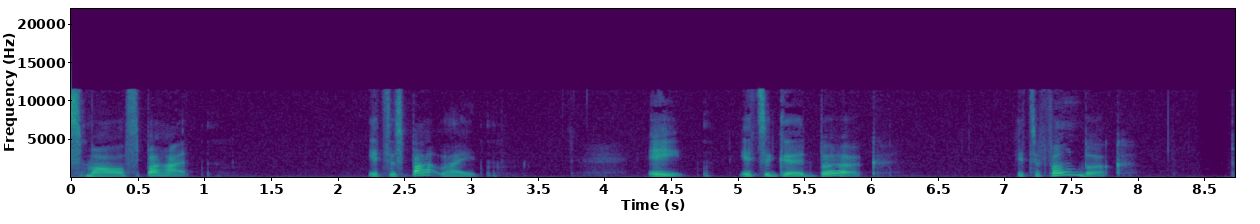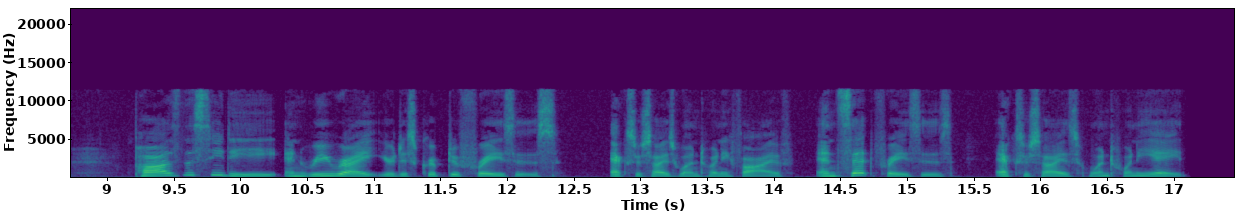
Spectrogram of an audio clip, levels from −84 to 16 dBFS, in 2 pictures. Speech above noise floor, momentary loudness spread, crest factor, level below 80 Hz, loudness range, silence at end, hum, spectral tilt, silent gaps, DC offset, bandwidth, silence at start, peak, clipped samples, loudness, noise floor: 39 dB; 15 LU; 22 dB; -64 dBFS; 6 LU; 0.4 s; none; -3.5 dB/octave; none; under 0.1%; 11.5 kHz; 0 s; -4 dBFS; under 0.1%; -25 LUFS; -64 dBFS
